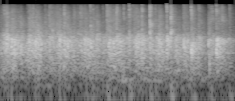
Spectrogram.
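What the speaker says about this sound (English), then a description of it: "Let's give them all a round of applause for their advice and feedback." Brief burst of steady audience applause at a live-streamed education event, close, lively clapping filling the whole moment with no voices.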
